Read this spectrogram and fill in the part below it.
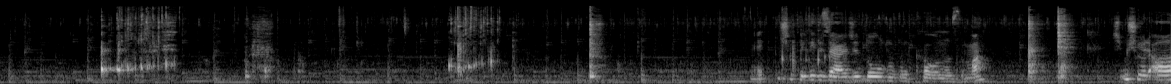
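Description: A metal ladle clinks against a glass jar.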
